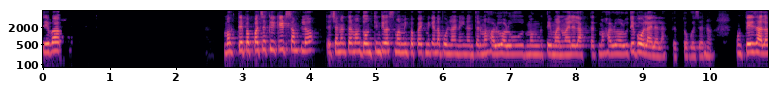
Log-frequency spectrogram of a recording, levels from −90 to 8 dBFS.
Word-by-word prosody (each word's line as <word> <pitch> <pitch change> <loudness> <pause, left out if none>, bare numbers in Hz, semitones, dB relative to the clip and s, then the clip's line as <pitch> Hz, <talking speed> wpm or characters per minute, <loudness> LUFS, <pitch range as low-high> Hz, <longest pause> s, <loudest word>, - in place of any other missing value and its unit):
तेव्हा 300 +3 +6 2.5
मग 285 - +2
ते 310 - +6
पप्पाचं 310 +2 +2
क्रिकेट 340 0 +3
संपलं, 315 -2 0 0.2
त्याच्यानंतर 285 +2 -1
मग 290 - -1
2-3 275 +1 +2
दिवस 285 0 +2
मम्मी 270 -1 0
पप्पा 270 0 0
एकमेकांना 265 0 -3
बोलणार 245 -1 -1
नाही. 235 0 -8
नंतर 235 +1 -6
मग 250 - -5
हळू-हळू 235 0 +1
मग 230 0 -5
ते 240 - +3
मनवायला 230 +1 0
लागतात. 230 0 -4
मग 240 0 -8
हळू-हळू 235 0 -1
ते - - +3
बोलायला 220 -6 +4
लागतात 200 -2 -18
दोघं 200 0 -10
जण. 205 +2 -9 0.4
मग 250 - -7
ते 270 +1 +9
झालं 250 -3 +5
260 Hz, 175 wpm, -26 LUFS, 235-285 Hz, 2.5 s, ते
